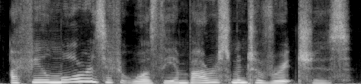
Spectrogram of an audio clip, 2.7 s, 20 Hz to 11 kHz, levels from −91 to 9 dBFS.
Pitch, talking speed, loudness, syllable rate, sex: 265 Hz, 245 wpm, -14 LUFS, 6.0 syllables/s, female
